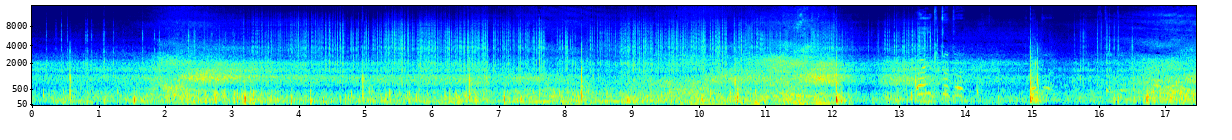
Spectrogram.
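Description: Fireworks pop and bang in the distance.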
